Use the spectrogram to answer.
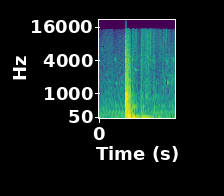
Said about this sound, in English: aiming the pointed steel tip of the hammer at the glass, strike the window in one corner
